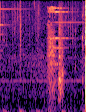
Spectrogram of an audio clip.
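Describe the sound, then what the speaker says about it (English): A single sharp cough lands close on a microphone at the end, loud and abrupt after a few faint rustles and a soft murmur. "Just coughed into the mic."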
